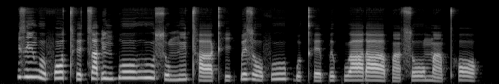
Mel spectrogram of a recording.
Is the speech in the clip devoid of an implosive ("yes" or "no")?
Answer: no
